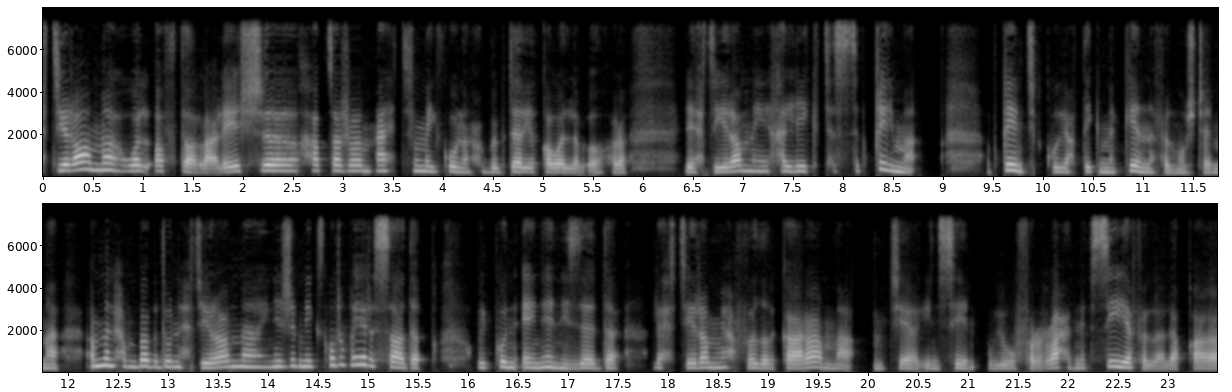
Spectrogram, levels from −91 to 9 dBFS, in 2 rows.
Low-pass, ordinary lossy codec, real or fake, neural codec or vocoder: 7.2 kHz; none; fake; codec, 16 kHz, 0.8 kbps, ZipCodec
